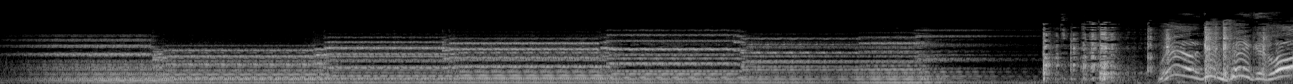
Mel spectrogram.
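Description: washing dishes

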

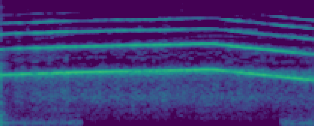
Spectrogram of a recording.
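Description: ambulance siren passing

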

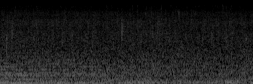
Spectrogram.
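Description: rain falling

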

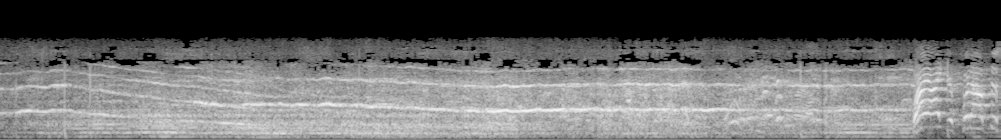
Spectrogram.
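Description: fire engine siren approaching

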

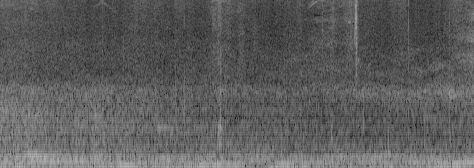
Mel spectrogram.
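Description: car road noise

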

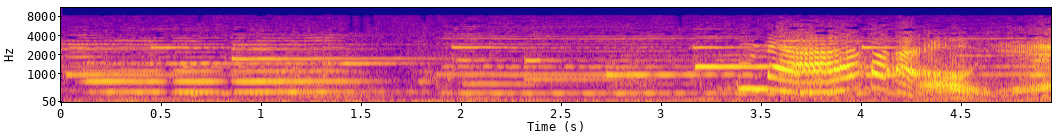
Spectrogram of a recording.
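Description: cat meowing

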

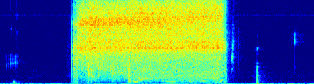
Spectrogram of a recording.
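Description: aerosol spray can spraying

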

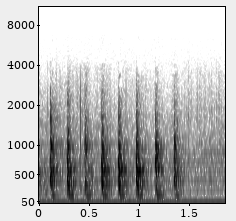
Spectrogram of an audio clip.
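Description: knocking on a door

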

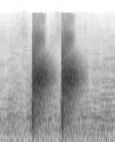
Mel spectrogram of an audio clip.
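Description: slap

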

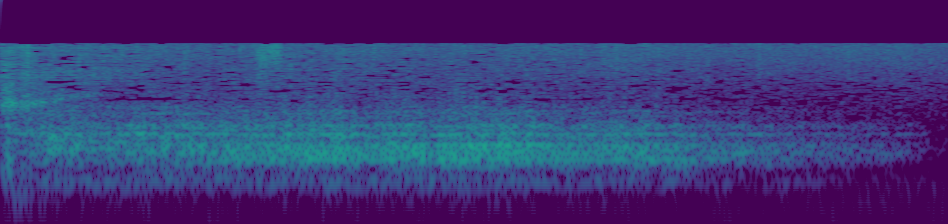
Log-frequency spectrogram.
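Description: thunder crash

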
